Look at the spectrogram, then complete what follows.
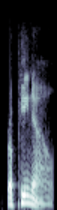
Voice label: "ripieno", American

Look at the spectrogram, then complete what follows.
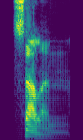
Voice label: "sullen", British

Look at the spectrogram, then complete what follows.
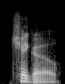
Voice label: "chigoe", American

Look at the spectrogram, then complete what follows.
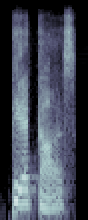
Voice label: "pietas", Indian; Dictionary

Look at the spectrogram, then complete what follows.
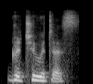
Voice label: "gratuitous", Indian

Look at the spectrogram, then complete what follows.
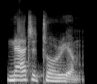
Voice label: "natatorium", Indian

